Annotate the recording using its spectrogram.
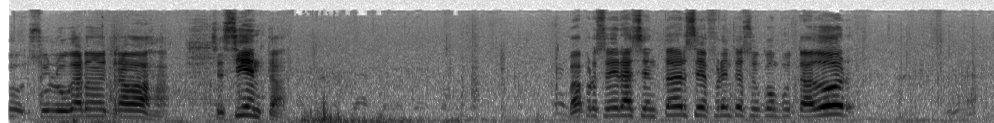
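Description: A man speaks loudly close by, outdoors.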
